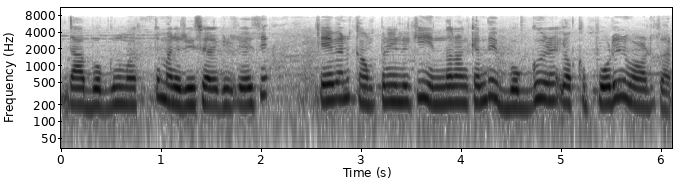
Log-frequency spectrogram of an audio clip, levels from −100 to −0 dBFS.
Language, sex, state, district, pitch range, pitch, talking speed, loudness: Telugu, female, Andhra Pradesh, Visakhapatnam, 200-235 Hz, 210 Hz, 120 wpm, -14 LUFS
